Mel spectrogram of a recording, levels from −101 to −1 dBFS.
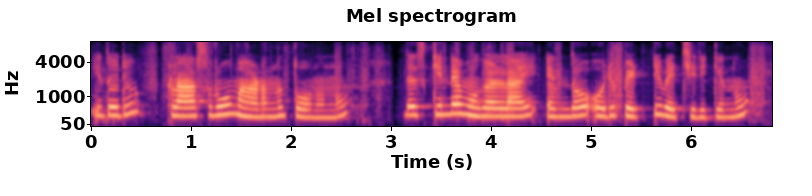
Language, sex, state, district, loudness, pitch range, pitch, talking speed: Malayalam, female, Kerala, Kollam, -18 LUFS, 245-285 Hz, 265 Hz, 105 wpm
